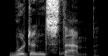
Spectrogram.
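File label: "wooden stamp", English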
